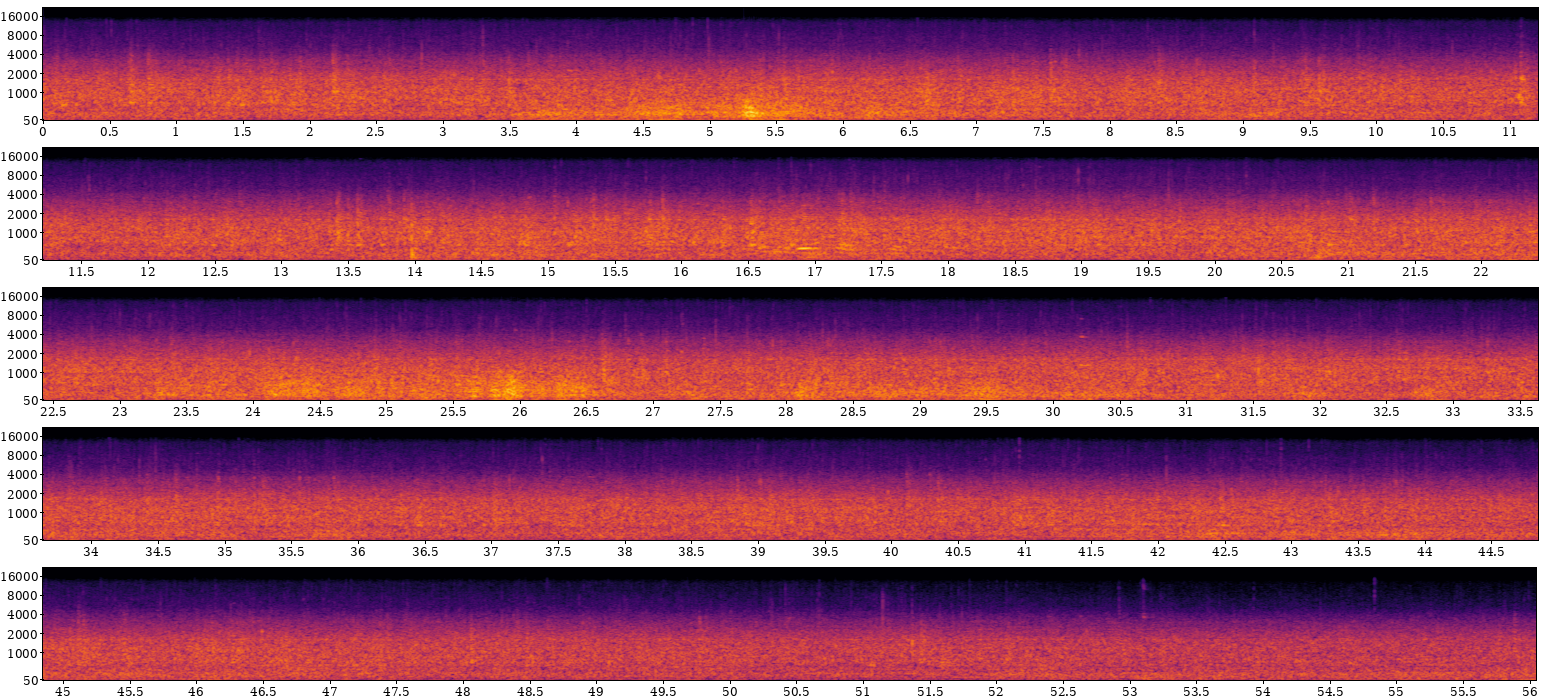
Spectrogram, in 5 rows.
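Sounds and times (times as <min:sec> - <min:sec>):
heavy rain pouring: 0:00.0 - 0:56.0
thunder rolling: 0:03.3 - 0:10.8, 0:12.8 - 0:36.0.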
